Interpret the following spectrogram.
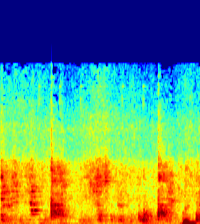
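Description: A metal wok ladle scraping and turning crumbled tofu mince in a hot wok over a steady sizzle, with a few scraping strokes about half a second apart.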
